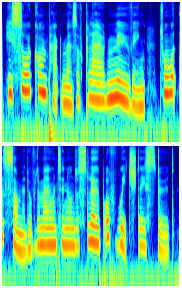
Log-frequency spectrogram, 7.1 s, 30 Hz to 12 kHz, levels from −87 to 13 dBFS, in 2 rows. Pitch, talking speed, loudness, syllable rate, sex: 185 Hz, 175 wpm, -16 LUFS, 4.1 syllables/s, female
